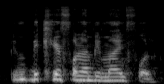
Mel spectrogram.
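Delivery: ordinary talk, nothing marked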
